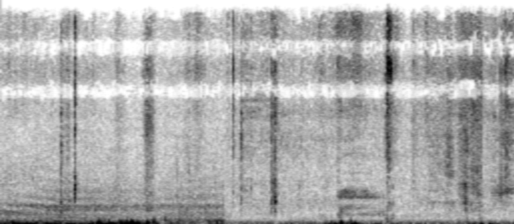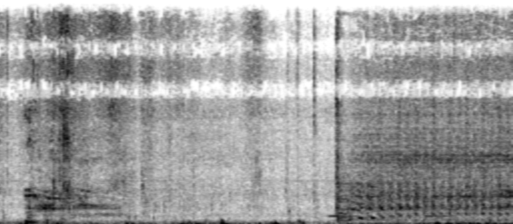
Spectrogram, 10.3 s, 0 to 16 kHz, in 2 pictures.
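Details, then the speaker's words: 2017 Hyundai Tucson 1.6L turbo, first start attempt right after replacing the fuel sending unit and reconnecting depressurized fuel lines: engine cranks in uneven bursts with a low rumble, never settling into a run; hard start, cause not yet found. "Well, this is not promising. Tried to start it up right away."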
